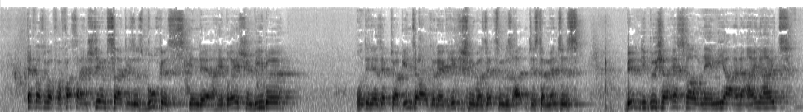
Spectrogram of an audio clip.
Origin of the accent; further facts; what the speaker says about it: Leer, Lower Saxony, Germany; ich komme aus Leer, aus Friesland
